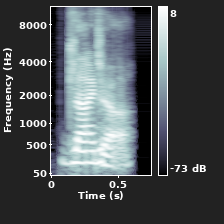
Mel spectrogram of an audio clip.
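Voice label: "glim", Indian; Dictionary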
